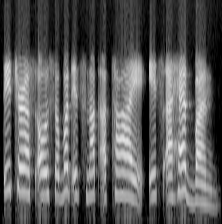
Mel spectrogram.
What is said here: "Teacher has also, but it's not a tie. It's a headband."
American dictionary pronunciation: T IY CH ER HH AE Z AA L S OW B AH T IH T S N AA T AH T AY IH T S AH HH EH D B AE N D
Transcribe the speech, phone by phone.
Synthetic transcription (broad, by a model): T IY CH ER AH S AA L S OW B AH T IH T S N AA T AH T AY IH T S AH HH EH D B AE N D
